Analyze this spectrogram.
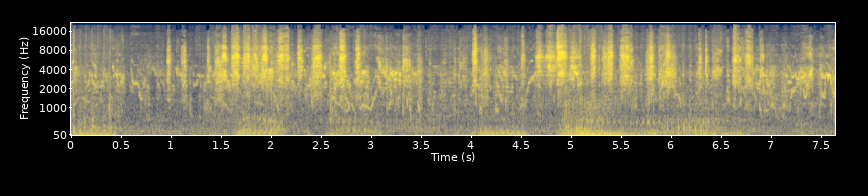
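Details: Budgie parakeets chattering in a group: busy high-pitched chirps and clicks layered over one another, rising and falling in waves, with low thumps in the background.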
